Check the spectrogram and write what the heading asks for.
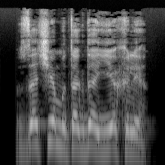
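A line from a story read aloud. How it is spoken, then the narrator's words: Angry question. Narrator (Russian): зло спросил Джанибек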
